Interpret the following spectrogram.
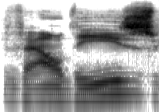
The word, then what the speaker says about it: Valdez: So, Valdez, which absolutely ridiculous way to pronounce that word, but apparently that is actually how it's said.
